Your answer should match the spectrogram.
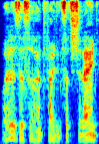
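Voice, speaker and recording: An arrogant pirate villain, as a male storyteller plays him, with a low voice. He sounds haughty and contemptuous, a scornful figure from an adventure tale. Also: flat delivery, a little slow, slightly rough. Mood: disbelieving.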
